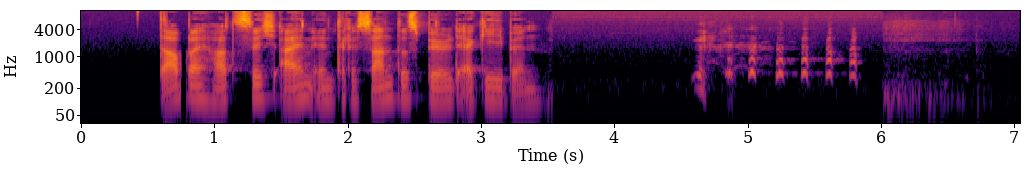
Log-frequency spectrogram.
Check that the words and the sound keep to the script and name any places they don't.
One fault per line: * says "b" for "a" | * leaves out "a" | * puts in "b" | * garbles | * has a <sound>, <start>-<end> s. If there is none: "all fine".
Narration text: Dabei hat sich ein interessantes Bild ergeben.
* has a dropout, 0.8-0.8 s
* has a laugh, 4.6-5.9 s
